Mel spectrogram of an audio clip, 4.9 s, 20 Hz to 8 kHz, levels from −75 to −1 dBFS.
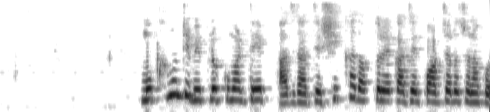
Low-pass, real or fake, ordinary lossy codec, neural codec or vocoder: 7.2 kHz; fake; none; vocoder, 44.1 kHz, 128 mel bands every 256 samples, BigVGAN v2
